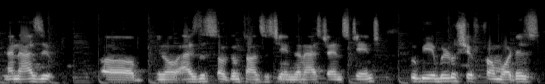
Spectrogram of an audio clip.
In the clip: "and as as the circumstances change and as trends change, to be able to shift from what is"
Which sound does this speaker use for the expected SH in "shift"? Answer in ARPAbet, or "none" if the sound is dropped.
SH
